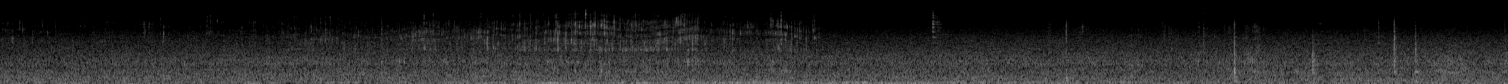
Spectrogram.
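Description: Milk poured in a stream from an aluminium pot into a large pot over a wood fire, trickling and splashing, loudest in the middle of the pour. A few sharp clicks near the end.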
